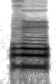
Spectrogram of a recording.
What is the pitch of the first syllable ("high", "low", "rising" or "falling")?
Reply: high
